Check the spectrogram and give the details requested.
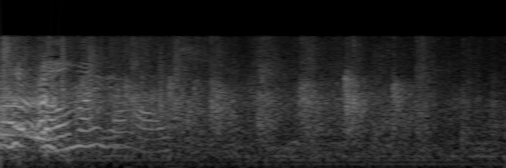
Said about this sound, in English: So if y'all will give her a round of applause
